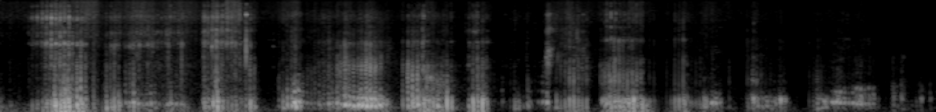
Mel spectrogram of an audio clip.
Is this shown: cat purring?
yes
